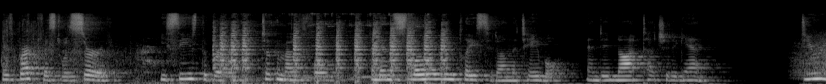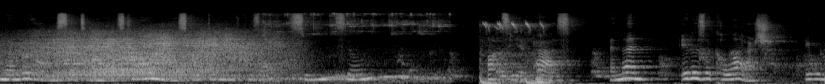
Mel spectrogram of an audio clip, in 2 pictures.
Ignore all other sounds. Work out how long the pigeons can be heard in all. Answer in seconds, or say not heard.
4 s.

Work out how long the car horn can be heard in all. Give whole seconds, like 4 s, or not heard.
3 s.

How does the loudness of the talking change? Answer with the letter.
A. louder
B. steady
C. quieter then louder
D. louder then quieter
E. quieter
B.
